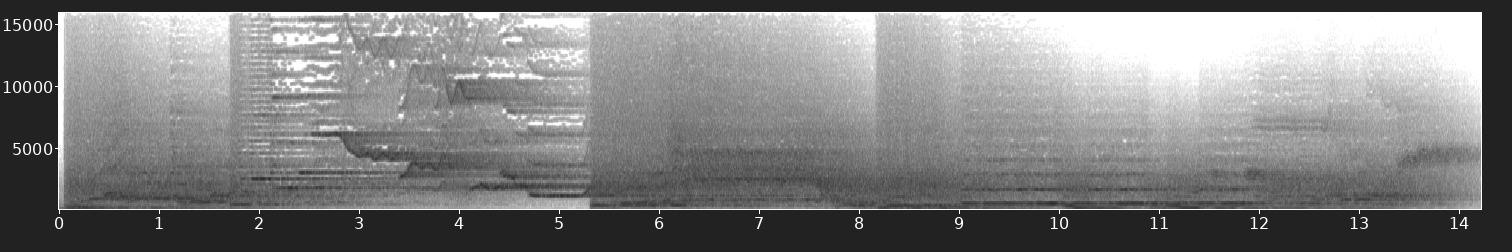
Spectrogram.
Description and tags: Electric Guitar 5
An emulation of electric guitar synthesized in u-he's modular synthesizer Zebra, recorded live to disk and edited in BIAS Peak.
